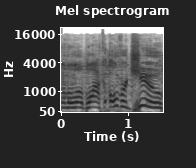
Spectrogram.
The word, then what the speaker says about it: Tew: And it's spelled T-E-W. – Yes, it is spelled T-E-W, but it is pronounced Chu.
